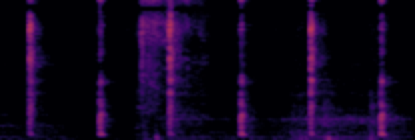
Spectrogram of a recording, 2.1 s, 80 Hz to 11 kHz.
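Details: 2006 Honda FR-V 2.2 diesel after repairing indicator module 38650-SJD-E01 (failed G8N-1FS relay): crisp, even flasher relay clicks about three a second at a steady normal rate; indicators now working.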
